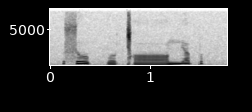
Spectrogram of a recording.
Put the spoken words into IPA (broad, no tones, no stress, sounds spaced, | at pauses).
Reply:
s o pː o ǀ ɔː mʲ ɒ p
